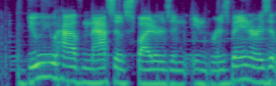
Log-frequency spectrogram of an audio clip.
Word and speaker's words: Brisbane: Brisbane it's often pronounced Brisbane the trend is to eliminate extra vowels resulting in Brisbane it seems like it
